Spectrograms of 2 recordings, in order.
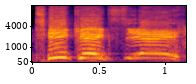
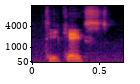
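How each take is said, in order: First: Very high, loud mock cheer; excited. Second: Said in the usual way. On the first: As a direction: shout it like a child getting sweets. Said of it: "Just excited for the sweets".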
